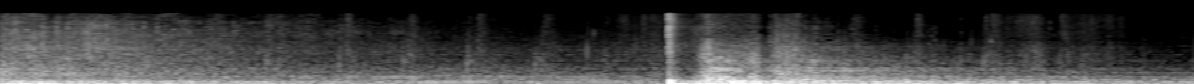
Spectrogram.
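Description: Fire spell Incendio cast in Hogwarts Legacy, a sudden loud burst that erupts over a low game ambience and trails into a crackling, roaring flare lasting a couple of seconds.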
